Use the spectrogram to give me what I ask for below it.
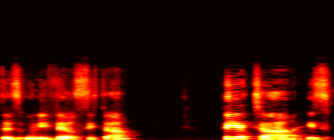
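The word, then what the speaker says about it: אוניברסיטה: internet is internet no change university was actually pronounced as universita theater is pronounced as terton and you can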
